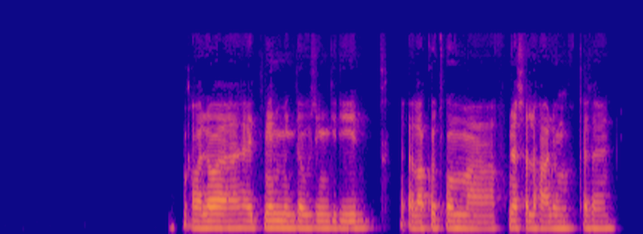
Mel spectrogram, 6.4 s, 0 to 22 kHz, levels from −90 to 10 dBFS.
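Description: No technical faults can be heard anywhere in the speech recording. There is nothing to place on a timeline.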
